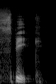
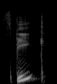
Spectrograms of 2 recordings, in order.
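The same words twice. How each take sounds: First: The pitch falls at the end of the word. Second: The pitch rises at the end of the word. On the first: The speaker wants to sound serious. "I'll go down to be serious" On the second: This is the speaker's usual way of talking. "generally, I'm going up"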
